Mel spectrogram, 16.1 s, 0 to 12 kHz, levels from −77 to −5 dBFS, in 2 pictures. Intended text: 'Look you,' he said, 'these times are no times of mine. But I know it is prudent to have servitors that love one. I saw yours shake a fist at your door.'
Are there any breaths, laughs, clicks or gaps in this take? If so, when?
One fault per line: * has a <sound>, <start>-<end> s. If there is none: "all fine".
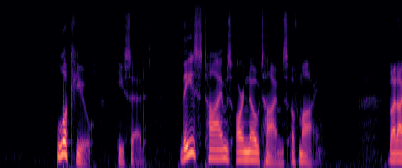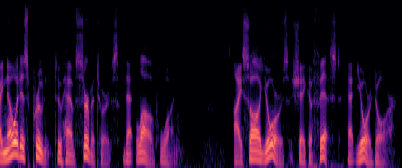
all fine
